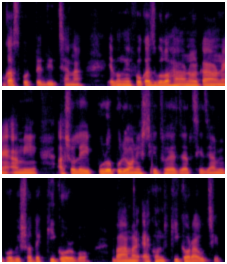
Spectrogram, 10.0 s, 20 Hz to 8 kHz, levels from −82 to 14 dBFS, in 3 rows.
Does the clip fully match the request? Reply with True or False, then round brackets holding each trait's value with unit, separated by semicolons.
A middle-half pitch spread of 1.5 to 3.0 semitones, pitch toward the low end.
True (2.5 semitones; 115 Hz)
